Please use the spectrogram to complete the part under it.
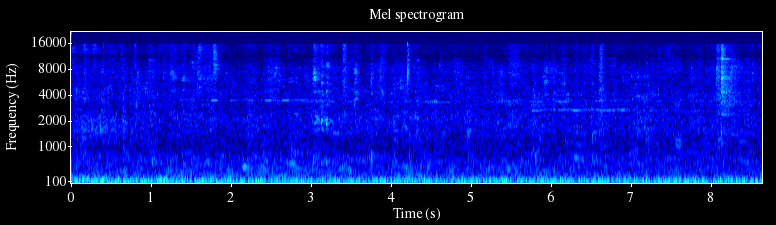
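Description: Men and women chat quietly nearby.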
